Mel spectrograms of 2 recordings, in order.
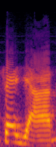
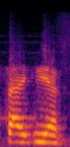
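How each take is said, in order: First: The second syllable starts with a y sound. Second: The second syllable starts with a vowel sound. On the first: The speaker calls it wrong. "อย่าไปอ่านแส้หยาน" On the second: The speaker calls it right. "เขาใช้แค่บอกว่าไส้เอี้ยน"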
